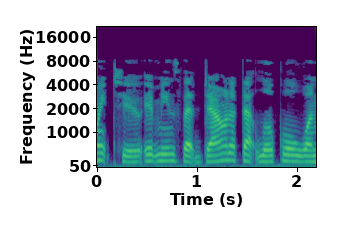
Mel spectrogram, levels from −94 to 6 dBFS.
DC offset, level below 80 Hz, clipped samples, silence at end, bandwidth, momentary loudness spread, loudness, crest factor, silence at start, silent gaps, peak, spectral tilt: under 0.1%; -50 dBFS; under 0.1%; 0 s; 8.8 kHz; 5 LU; -23 LUFS; 16 dB; 0 s; none; -6 dBFS; -5.5 dB/octave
